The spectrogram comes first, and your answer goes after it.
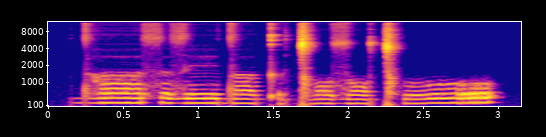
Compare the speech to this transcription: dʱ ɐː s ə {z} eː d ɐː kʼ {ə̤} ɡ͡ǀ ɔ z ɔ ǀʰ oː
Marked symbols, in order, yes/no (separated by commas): yes, yes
